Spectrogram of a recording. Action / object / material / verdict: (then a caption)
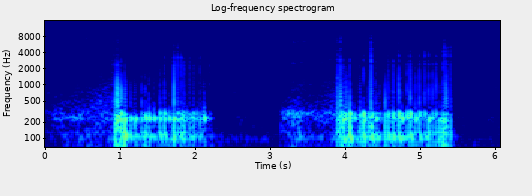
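scrape / metal mesh microphone grille / metal mesh / none. Long teal nails of both hands scratch the top and sides of a black microphone's hollow, domed metal mesh grille. Two bursts of deep, muffled rumbling are heard, each laced with quick, dry scratching clicks, separated by a brief quieter pause.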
